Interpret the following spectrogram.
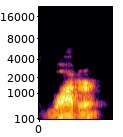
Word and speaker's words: Watir: a t r um is pronounced as water um now um now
